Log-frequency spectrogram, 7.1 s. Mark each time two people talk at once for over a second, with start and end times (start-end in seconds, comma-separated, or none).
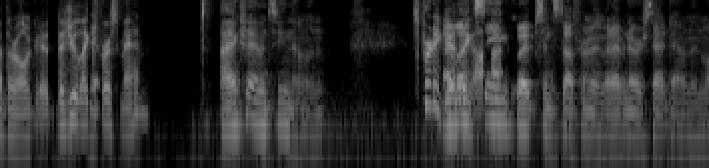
none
